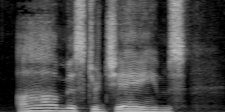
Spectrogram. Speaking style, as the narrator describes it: cried the young girl

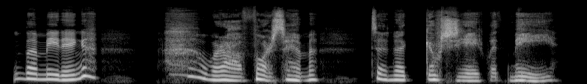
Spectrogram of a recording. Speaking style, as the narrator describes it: she says through her panting

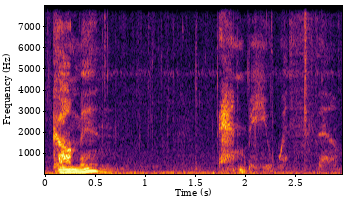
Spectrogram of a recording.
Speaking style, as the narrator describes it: Skeleton man whispered

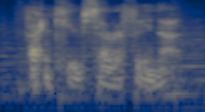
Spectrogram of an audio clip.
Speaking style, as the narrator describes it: Vanda whispers

